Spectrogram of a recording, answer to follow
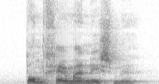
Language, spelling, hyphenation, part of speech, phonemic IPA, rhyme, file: Dutch, pangermanisme, pan‧ger‧ma‧nis‧me, noun, /ˌpɑn.ɣɛr.maːˈnɪs.mə/, -ɪsmə, Nl-pangermanisme.ogg
- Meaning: Pan-Germanism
